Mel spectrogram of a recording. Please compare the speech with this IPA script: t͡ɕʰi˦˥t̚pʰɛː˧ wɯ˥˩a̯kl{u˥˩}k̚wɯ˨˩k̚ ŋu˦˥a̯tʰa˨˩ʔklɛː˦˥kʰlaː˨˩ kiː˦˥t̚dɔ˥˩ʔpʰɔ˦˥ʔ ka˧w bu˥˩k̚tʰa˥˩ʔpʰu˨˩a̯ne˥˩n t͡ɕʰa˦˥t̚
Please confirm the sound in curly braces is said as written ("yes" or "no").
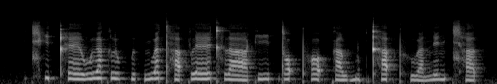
yes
